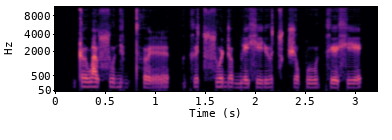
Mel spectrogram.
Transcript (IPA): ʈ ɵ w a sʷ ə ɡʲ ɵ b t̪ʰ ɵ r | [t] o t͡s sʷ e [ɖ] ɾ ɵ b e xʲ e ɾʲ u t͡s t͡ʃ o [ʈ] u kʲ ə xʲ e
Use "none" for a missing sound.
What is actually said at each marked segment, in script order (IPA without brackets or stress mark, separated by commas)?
kʲ, ɖ, p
